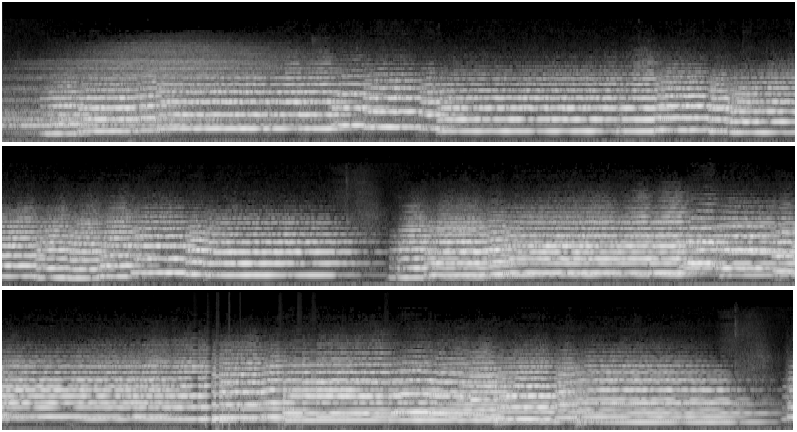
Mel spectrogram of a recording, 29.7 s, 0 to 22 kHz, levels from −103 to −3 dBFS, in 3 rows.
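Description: From 22.21 to 22.85 s the stream suffers repeated packet loss: four separate gaps where packets failed to arrive in time, the longest 57 ms. Each time the receiver papered over the hole by extending the last stretch of sound, 163 ms of fill in all, so about a third of that span is synthetic. What remains is choppy, with 60 ms of real audio simply gone.

Near the end of that stretch, from 22.79 to 22.83 s, the receiver skips ahead. With later audio already queued, it dropped a chunk of roughly 70 ms and cut its playout delay by around 50 ms. Only 11 ms of fill bridges the join, so the sound lurches forward, with the material on either side butted almost directly together.

A second bout of repeated packet loss runs from 23.28 to 24.15 s, this time with five gaps, the longest 61 ms. Concealment supplies 246 ms, about 28 percent of the span, while 180 ms of genuine audio is lost. The texture again turns stuttering, with audible pieces missing between the patched fragments.

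At 24.60 to 24.68 s a burst of packet loss removes 60 ms in one go. The receiver holds the last sound for 50 ms and fades it, producing a brief smeared buzz or hiss before playback picks up further along.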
